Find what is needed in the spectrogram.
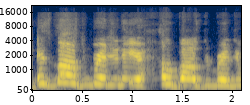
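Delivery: high, fast camp drag-queen voice; a hammed-up high campy host voice; Boston Bridget. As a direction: camp it up, all flair and lilt.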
